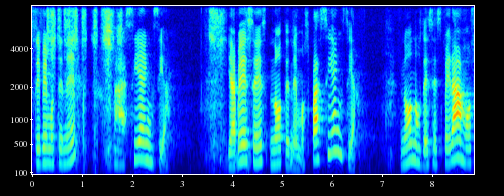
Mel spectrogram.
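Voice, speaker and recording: Teaching a church class about children's ministry, this middle-aged Peruvian woman speaks with a fairly high, bright, forceful tone over slight background noise. She calls her listeners brothers and earnestly answers her own questions.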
